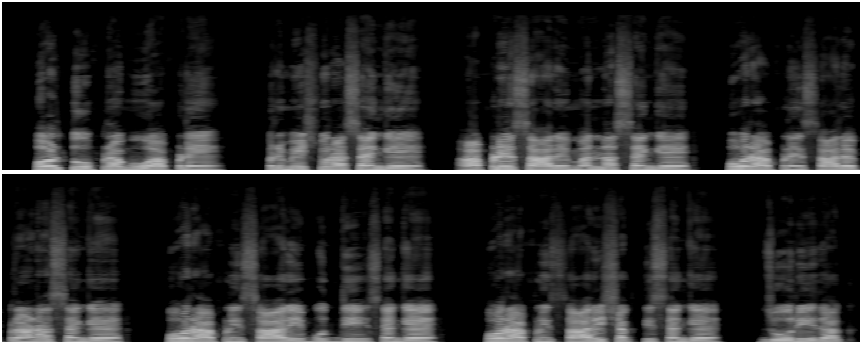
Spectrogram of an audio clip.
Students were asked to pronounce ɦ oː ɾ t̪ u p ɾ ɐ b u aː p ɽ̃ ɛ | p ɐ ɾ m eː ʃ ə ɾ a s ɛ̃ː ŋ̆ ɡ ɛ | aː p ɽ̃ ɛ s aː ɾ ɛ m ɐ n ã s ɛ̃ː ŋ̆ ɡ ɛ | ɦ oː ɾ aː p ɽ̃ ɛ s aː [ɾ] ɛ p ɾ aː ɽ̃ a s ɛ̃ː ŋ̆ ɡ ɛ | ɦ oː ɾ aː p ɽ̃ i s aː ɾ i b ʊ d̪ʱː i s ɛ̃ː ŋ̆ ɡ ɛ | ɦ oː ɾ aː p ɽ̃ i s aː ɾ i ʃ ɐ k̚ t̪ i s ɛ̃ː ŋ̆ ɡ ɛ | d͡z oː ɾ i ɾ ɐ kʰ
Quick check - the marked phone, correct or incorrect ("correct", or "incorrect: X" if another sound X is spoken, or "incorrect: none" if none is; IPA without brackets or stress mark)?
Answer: correct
